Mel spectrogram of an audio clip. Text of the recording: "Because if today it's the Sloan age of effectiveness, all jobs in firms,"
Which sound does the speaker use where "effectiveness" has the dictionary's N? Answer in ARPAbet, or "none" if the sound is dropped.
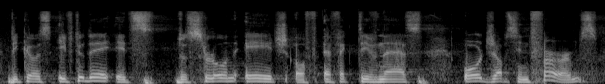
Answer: N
